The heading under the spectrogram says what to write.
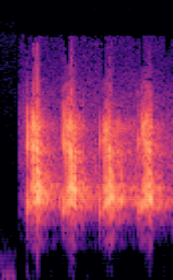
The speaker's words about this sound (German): Na, ich denke, das war ziemlich eindeutig. Ein Rabe hört sich so an.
